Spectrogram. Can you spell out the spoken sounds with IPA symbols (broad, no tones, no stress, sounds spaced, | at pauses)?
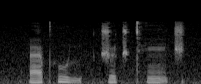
ʔ æ pʰ u ʎ | t͡ʃ ø t͡ʃ tʰ ẽ t͡ʃ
